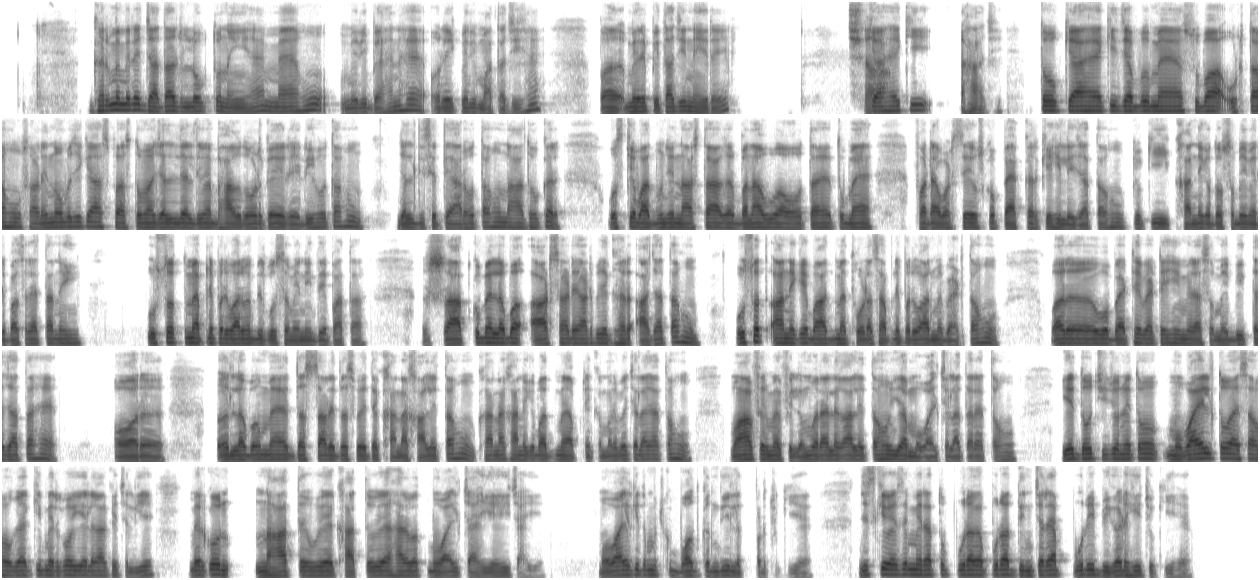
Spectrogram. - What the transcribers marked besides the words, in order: in English: "रेडी"; in English: "पैक"
- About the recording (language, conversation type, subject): Hindi, advice, यात्रा या सप्ताहांत के दौरान मैं अपनी दिनचर्या में निरंतरता कैसे बनाए रखूँ?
